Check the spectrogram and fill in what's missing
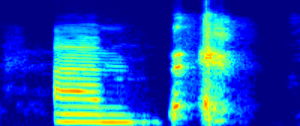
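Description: A single sneeze: a voiced, rising intake followed by a sharp, explosive burst, close and fairly loud, with nothing else around it.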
